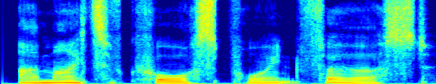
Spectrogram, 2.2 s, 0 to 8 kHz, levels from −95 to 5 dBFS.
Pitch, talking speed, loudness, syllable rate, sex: 135 Hz, 165 wpm, -24 LUFS, 3.5 syllables/s, male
